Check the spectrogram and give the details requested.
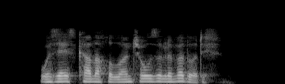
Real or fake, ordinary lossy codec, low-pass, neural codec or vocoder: fake; MP3, 24 kbps; 5.4 kHz; codec, 16 kHz, 0.5 kbps, FunCodec, trained on LibriTTS, 25 frames a second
